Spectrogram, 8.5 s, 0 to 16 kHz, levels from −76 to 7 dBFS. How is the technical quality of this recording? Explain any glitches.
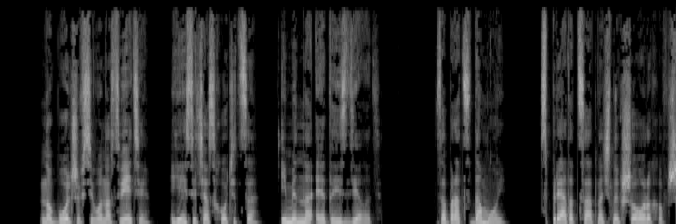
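The technical quality of the recording is good, and there are no glitches to explain.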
